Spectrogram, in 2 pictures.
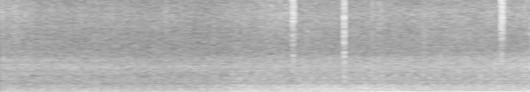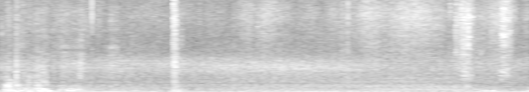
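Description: Car engine heard from inside the cabin, pulling away from a stop and accelerating, its low hum growing louder about two seconds in. Two short knocks come about four seconds in and near the end.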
